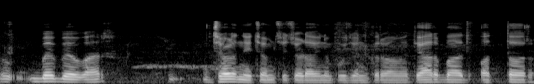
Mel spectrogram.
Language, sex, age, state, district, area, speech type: Gujarati, male, 18-30, Gujarat, Rajkot, rural, spontaneous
